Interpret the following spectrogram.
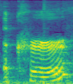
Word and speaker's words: occur: Occur also has second syllable stress, and so that letter O says the schwa sound. And I'll write the cur with a K-E-R. So it just has a tense American R in the second syllable.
